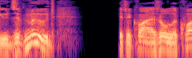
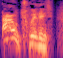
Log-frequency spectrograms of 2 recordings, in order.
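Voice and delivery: raised, exasperated command; impatient order; 7 semitones higher than usual. A narrator's reading. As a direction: demand that he speak up. Impatient master orders boy to speak.

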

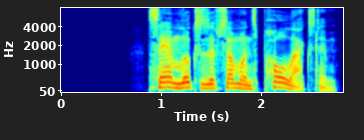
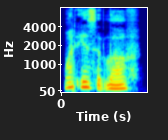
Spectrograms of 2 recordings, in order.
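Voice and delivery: tender; 3 semitones higher, 4 dB quieter than usual. Acted. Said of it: "a moment of awful tenderness".

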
